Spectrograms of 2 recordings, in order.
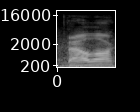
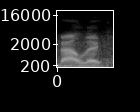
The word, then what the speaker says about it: Ballock: My last name is pronounced Ballock, not Ballick. It's like ballet and lock. Ballock.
